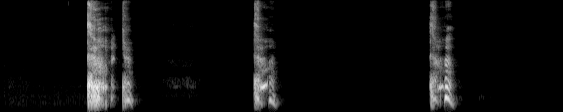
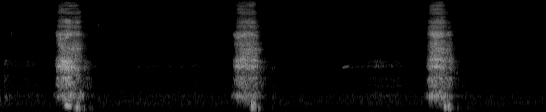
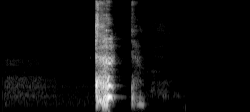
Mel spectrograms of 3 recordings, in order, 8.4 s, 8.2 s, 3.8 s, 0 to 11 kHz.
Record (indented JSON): {
  "three_cough_length": "8.4 s",
  "three_cough_amplitude": 32768,
  "three_cough_signal_mean_std_ratio": 0.24,
  "exhalation_length": "8.2 s",
  "exhalation_amplitude": 4674,
  "exhalation_signal_mean_std_ratio": 0.31,
  "cough_length": "3.8 s",
  "cough_amplitude": 31103,
  "cough_signal_mean_std_ratio": 0.21,
  "survey_phase": "beta (2021-08-13 to 2022-03-07)",
  "age": "65+",
  "gender": "Female",
  "wearing_mask": "No",
  "symptom_none": true,
  "smoker_status": "Ex-smoker",
  "respiratory_condition_asthma": false,
  "respiratory_condition_other": false,
  "recruitment_source": "REACT",
  "submission_delay": "2 days",
  "covid_test_result": "Negative",
  "covid_test_method": "RT-qPCR",
  "influenza_a_test_result": "Negative",
  "influenza_b_test_result": "Negative"
}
